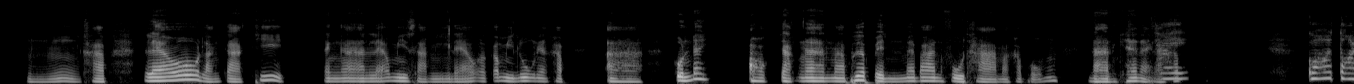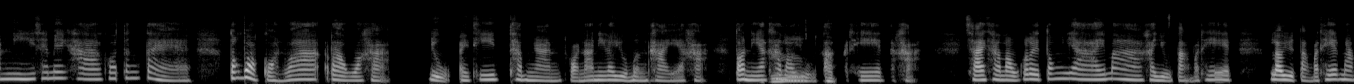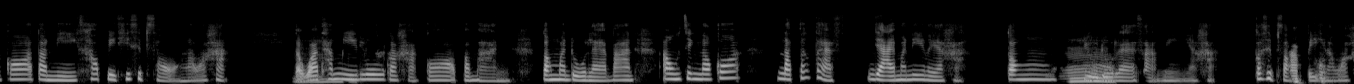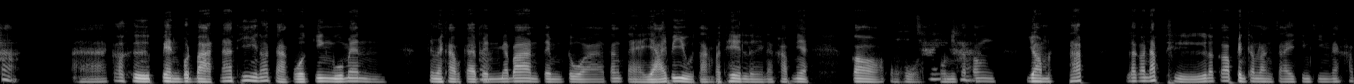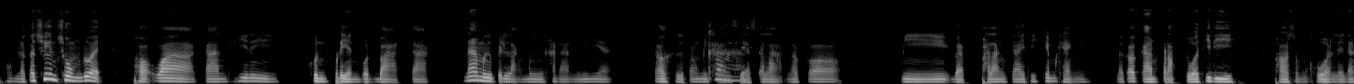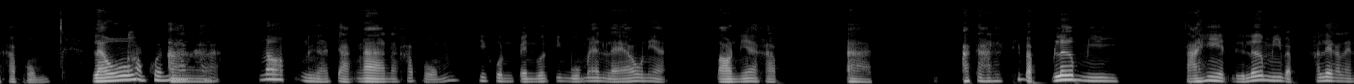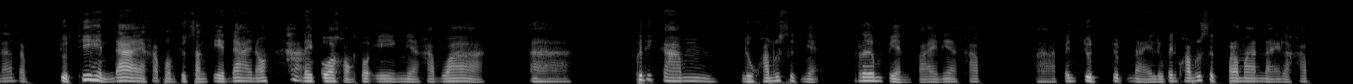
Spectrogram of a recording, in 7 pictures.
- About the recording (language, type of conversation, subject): Thai, advice, จะทำอย่างไรให้มีแรงจูงใจและความหมายในงานประจำวันที่ซ้ำซากกลับมาอีกครั้ง?
- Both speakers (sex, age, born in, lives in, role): female, 40-44, Thailand, United States, user; male, 30-34, Thailand, Thailand, advisor
- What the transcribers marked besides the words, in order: in English: "full-time"; other background noise; in English: "Working Woman"; in English: "Working Woman"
